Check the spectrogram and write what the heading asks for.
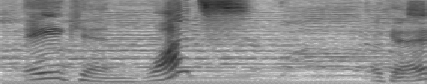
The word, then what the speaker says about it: Aitken: Common mispronounced Aitken. Wow. Actual pronouncing Aiken.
